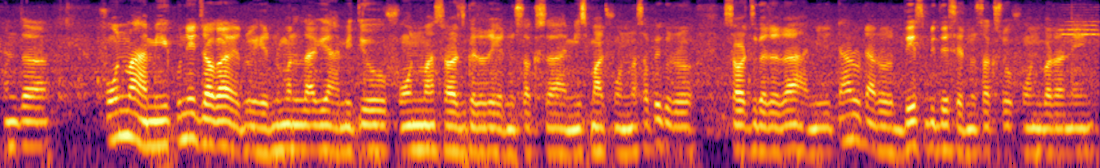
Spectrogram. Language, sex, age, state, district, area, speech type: Nepali, male, 45-60, West Bengal, Alipurduar, urban, spontaneous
